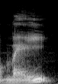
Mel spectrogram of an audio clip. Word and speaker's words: 为: 为念作为，读第 2 声，是修为的意思。现如今人们却读作第 4 声，当作为了来解释。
